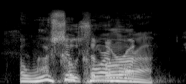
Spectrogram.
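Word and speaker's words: Owusu-Koramoah: Owusu Koramora.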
